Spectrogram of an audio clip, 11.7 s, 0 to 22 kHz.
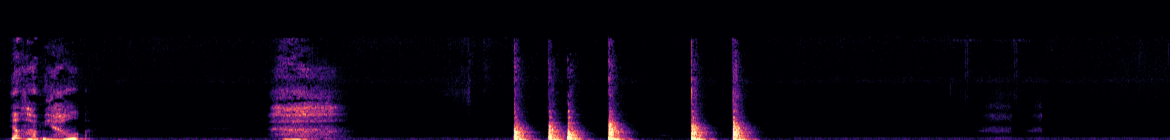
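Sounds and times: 
low steady hum: 0.0 - 11.6
speech: 0.2 - 1.0
heavy sigh: 2.7 - 3.6
firm knocks on a neighbour's door: 5.1 - 7.7.

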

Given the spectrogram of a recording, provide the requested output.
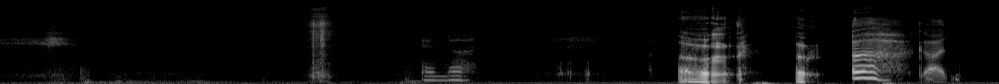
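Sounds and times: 
speech: 4.4 - 4.8, 6.8 - 8.2
loud croaky burps: 6.8 - 8.3.

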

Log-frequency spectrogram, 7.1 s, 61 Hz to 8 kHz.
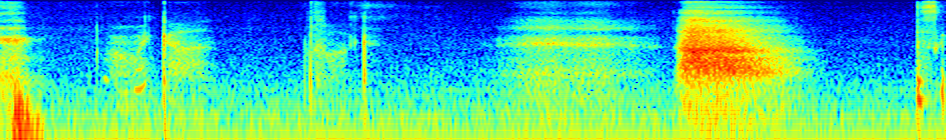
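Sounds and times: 
human breathing: 3.7 - 6.2.

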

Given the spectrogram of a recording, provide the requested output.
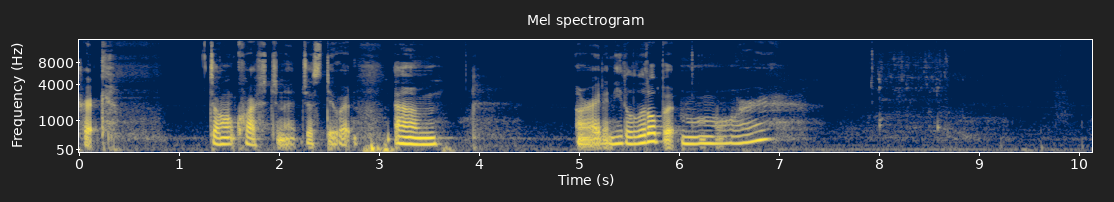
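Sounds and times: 
speech: 0.0 - 0.4, 1.3 - 4.0, 5.0 - 7.1
water poured into a pot of rice: 7.8 - 9.2.

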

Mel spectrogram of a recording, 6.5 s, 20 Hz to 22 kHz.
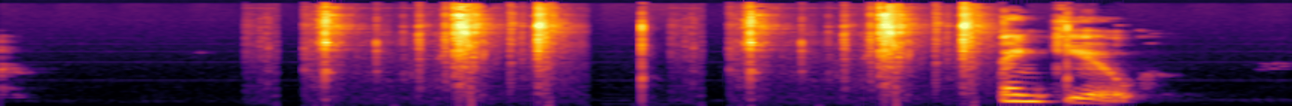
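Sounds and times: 
metallic clicking and rattling of handcuffs being unlocked: 1.2 - 5.2
speech: 5.0 - 5.8.

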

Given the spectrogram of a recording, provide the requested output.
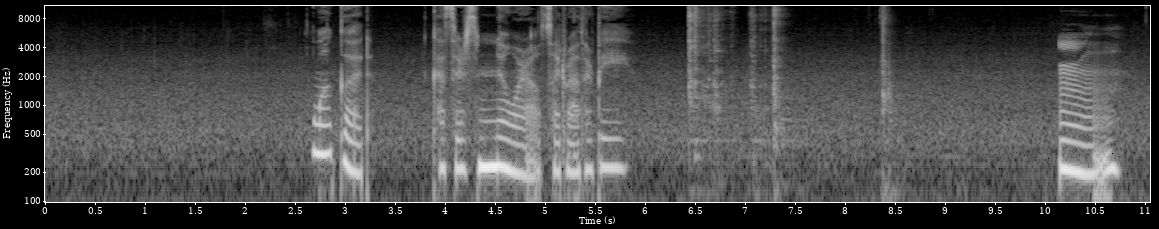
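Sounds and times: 
speech: 2.7 - 3.3, 3.9 - 6.6
cups and dishes clinking while making tea: 6.4 - 7.6, 8.4 - 8.7
person humming: 10.2 - 10.8.

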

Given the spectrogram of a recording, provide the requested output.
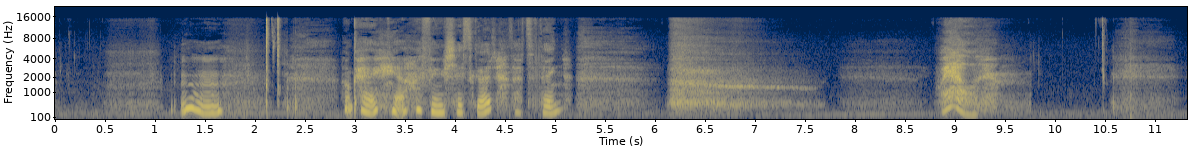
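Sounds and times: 
person breathing heavily catching their breath after exertion: 0.5 - 2.9, 5.2 - 8.8, 10.6 - 11.3
speech: 2.9 - 5.5.

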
